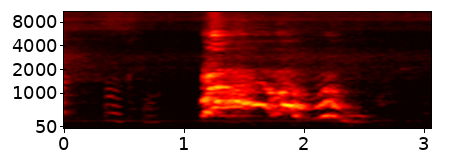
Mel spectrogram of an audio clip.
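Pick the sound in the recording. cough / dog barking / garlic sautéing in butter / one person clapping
dog barking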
